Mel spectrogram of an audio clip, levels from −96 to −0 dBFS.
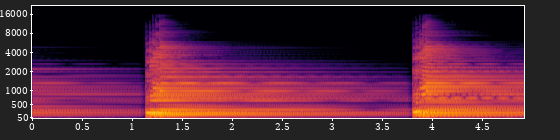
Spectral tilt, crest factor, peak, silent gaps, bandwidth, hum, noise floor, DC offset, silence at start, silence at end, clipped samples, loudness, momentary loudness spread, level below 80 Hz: -6.5 dB/octave; 18 dB; -6 dBFS; none; 12.5 kHz; none; -44 dBFS; under 0.1%; 0 s; 0 s; under 0.1%; -23 LUFS; 23 LU; -58 dBFS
